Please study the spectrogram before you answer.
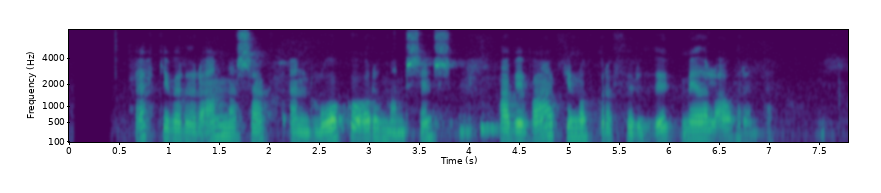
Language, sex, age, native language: Icelandic, female, 40-49, Icelandic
